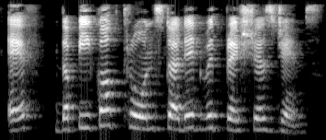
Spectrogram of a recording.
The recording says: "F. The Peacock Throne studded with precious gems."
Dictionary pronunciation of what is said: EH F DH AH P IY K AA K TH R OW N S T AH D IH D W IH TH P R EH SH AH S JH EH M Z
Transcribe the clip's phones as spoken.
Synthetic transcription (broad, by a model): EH F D AH P IY K AA K T R OW N S T AH D IH D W IH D P R EH SH AH S JH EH M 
